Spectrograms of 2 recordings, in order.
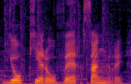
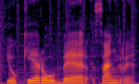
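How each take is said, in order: Both takes have the same delivery.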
